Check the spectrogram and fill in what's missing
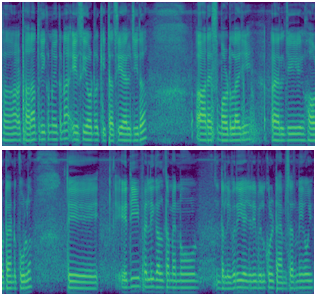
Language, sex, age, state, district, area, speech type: Punjabi, male, 18-30, Punjab, Bathinda, rural, spontaneous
